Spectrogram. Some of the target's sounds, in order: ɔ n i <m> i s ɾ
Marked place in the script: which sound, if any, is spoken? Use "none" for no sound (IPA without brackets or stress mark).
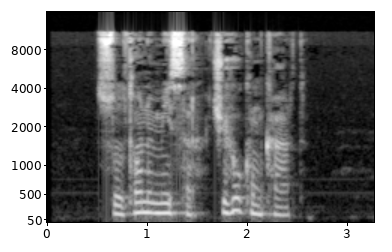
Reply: m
